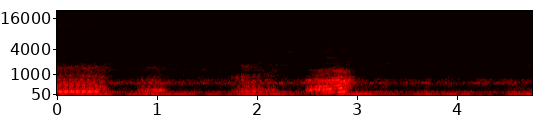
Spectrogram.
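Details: Shih Tzu weighing 9 pounds growling while being groomed by the household cat; short low growls rise and fade in a few bursts, one louder rising growl near the middle, then quieter rumbling, with a steady low hum.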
